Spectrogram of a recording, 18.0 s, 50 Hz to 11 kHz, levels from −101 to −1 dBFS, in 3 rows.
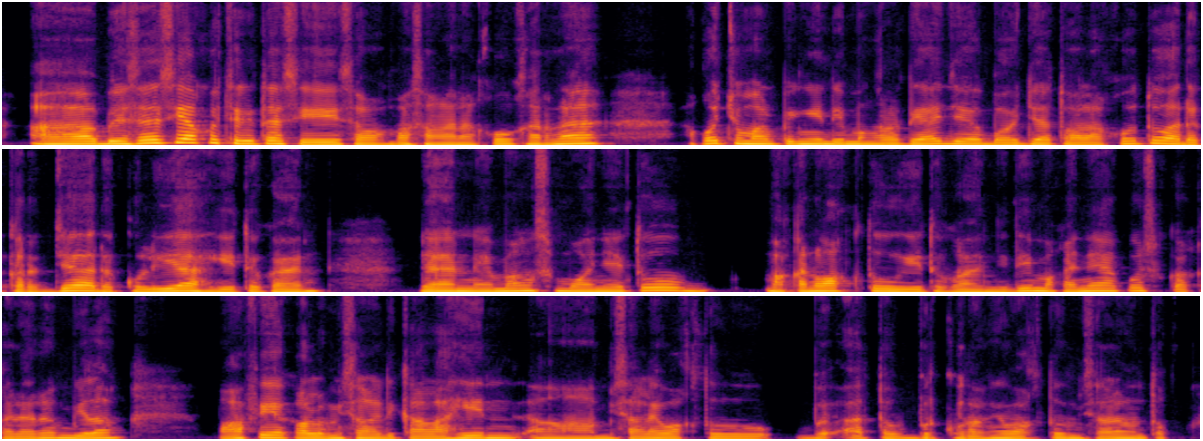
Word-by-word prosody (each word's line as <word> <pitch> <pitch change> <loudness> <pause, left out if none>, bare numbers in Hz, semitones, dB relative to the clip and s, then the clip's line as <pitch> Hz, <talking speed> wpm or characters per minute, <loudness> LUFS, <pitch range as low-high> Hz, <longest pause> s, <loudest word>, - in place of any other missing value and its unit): Eee, 180 0 +5
biasanya 195 +5 +6
sih 280 - +7
aku 265 0 +1
cerita 210 -1 +4
sih 165 -1 +3
sama 165 -2 0
pasangan 155 0 -1
aku, 160 +5 -3
karena 165 +3 +2 0.6
aku 180 - -2
cuma 200 -3 +5
pingin 180 -1 +3
dimengerti 170 0 +1
aja 195 0 +1
bahwa 160 0 0
jadwal 165 -1 0
aku 150 - -7
tuh 225 - +2
ada 160 -4 0
kerja 150 +3 -1
ada 160 - -3
kuliah 175 +3 +3
gitu 150 +1 -4
kan, 150 0 0 0.6
dan 170 0 +3
emang 175 +3 +1
semuanya 165 -3 -1
itu 210 +6 -3 0.6
makan 170 +2 -1
waktu 185 0 -3 0.2
gitu 150 - -9
kan. 140 0 -2
Jadi 150 +6 -2
makanya 170 +1 -1
aku 205 - -8
suka - - -9
kadang-kadang 165 +3 -2
bilang, 185 +2 +1 0.5
"Maaf 165 0 -1
ya 195 - +3
kalau 175 -1 +2
misalnya 170 0 -1
dikalahin, 165 +1 -1 0.2
eee, 155 -2 -3
misalnya 155 +3 -3
waktu 160 - -10 0.5
be 160 - -5 0.2
atau 160 0 -6
berkurangnya 160 -1 -3
waktu 150 +1 -13
misalnya 155 +2 -3
untuk 160 0 -8
165 Hz, 175 wpm, -21 LUFS, 160-180 Hz, 0.6 s, sih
